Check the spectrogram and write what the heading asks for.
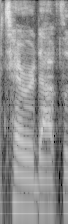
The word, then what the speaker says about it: pterodactyl: I was like, "All right, why can't you hear a pterodactyl go to the bathroom?" Because the P is silent.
